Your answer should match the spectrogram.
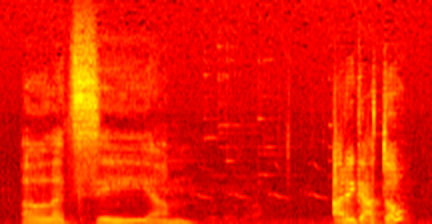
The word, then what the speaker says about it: arigato: Like we say arigato.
